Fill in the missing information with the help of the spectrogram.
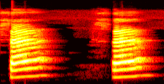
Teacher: Sifat istifal pangkal lidahnya terhampar sehingga menyebabkan huruf sa ini tipis. Karakternya sa, dan infitah ya, terbukanya aula tengah lidah.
